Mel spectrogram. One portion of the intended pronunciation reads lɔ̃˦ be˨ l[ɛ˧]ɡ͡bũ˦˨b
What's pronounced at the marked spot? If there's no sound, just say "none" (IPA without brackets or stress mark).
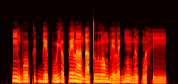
ɛ˧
